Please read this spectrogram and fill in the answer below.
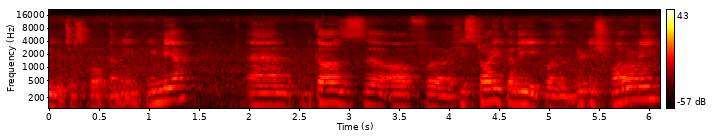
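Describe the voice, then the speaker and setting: A man's voice: medium pitch, gravelly. A man from Pakistan with a Pakistani accent and Punjabi as his mother tongue, explaining things in an interview in a didactic way, often checking in with "okay". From Pakistan, Punjab region. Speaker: professor being interviewed. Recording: echoey, distant mic, faint noise.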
